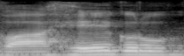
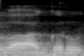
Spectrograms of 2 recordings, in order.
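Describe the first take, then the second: First: A long stretched e follows the h. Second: No vowel follows the h. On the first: "जिसमें हम हे को बहुत लंबा खींच देते हैं" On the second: "बीच में कुछ भी नहीं लगा देते"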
